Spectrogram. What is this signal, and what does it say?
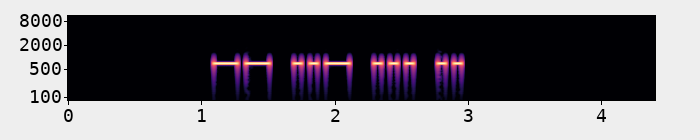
Morse code, heard as a keyed tone, about 20 wpm, 700 Hz. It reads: MUSI
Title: Build A Word - 1 Letter At A Time - 5-Letter Words - 20wpm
